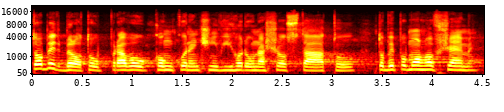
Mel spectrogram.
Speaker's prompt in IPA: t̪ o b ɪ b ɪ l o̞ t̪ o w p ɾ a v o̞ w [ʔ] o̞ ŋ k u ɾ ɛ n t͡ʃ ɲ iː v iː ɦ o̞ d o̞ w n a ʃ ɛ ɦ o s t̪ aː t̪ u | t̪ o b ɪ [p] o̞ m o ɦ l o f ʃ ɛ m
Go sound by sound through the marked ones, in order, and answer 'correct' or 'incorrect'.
incorrect: k, correct

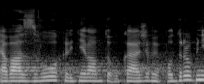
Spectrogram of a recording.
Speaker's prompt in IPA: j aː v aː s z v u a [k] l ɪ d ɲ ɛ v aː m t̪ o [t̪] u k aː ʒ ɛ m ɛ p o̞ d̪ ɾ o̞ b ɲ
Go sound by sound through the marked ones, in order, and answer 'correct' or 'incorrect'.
correct, incorrect: none

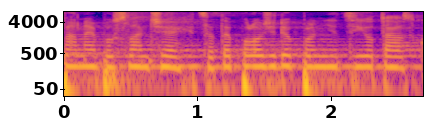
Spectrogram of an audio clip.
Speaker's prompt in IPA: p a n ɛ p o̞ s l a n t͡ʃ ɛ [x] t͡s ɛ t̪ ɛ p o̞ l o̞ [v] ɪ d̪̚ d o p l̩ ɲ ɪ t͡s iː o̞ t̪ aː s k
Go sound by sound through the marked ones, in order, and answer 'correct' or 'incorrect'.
correct, incorrect: ʒ

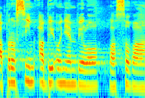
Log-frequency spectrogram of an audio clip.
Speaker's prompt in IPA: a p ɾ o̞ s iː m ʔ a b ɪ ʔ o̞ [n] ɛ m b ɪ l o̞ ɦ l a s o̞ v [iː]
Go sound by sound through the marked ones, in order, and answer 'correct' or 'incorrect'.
incorrect: ɲ, incorrect: aː

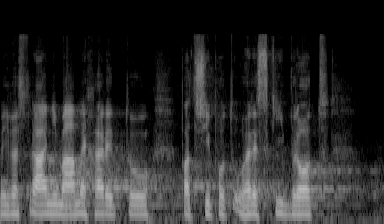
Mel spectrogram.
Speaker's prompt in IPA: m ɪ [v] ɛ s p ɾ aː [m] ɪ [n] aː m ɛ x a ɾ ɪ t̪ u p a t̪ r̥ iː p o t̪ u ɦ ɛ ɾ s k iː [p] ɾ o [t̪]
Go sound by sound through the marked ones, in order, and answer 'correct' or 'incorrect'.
correct, incorrect: ɲ, incorrect: m, incorrect: b, correct

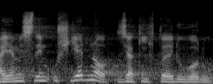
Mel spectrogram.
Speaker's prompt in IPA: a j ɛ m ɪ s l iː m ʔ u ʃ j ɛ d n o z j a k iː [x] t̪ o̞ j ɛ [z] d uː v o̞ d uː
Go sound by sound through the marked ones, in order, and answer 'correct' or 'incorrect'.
correct, incorrect: none

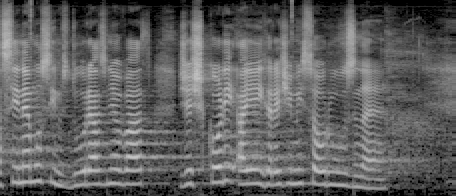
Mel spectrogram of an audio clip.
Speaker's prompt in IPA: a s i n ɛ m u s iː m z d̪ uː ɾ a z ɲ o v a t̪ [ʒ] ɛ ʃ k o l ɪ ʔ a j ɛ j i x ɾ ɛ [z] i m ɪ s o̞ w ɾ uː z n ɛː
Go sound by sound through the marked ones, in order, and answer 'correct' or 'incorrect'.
correct, incorrect: ʒ

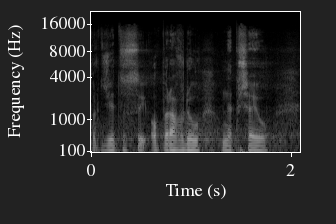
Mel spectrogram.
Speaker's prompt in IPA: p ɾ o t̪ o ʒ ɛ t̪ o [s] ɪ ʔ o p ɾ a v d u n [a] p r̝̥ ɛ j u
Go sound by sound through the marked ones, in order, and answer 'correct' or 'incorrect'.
correct, incorrect: ɛ

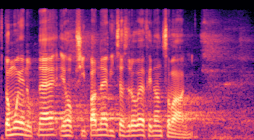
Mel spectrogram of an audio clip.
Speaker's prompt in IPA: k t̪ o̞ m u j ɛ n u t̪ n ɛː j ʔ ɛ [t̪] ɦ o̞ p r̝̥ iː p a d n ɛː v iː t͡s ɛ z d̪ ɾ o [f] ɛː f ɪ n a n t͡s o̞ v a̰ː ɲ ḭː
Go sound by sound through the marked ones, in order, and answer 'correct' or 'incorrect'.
incorrect: none, incorrect: v

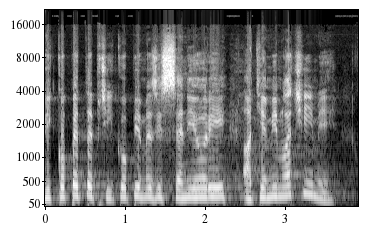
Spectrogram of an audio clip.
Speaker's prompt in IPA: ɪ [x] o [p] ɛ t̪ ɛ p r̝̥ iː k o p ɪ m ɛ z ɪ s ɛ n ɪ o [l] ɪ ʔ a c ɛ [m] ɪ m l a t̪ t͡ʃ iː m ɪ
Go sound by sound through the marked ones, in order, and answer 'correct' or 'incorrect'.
incorrect: k, correct, incorrect: ɾ, correct

